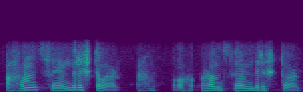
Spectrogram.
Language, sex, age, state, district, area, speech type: Sanskrit, male, 18-30, Uttar Pradesh, Mirzapur, rural, conversation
